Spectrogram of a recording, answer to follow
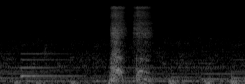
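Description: Soft background music of plucked guitar notes, with two quick sniffs a little past the middle from a person who has been crying.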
